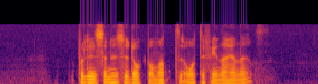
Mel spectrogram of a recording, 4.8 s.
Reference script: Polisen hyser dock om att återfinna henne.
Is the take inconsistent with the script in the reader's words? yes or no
no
